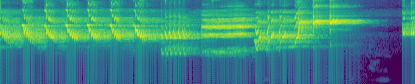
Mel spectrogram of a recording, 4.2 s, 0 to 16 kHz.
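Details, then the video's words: Short burst from an agitated Asian pied starling facing a rival: rapid pulsed chatter sliding into buzzy whistles, ending in a long high tone and silence. "Buktikan Putar 1 Kali Jalak Suren Lawan Langsung Emosi Bongkar Isian Suara Panjang"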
